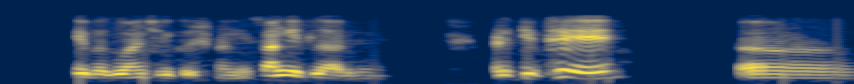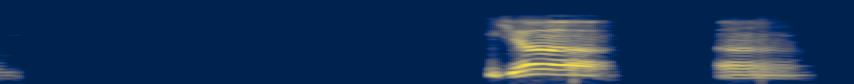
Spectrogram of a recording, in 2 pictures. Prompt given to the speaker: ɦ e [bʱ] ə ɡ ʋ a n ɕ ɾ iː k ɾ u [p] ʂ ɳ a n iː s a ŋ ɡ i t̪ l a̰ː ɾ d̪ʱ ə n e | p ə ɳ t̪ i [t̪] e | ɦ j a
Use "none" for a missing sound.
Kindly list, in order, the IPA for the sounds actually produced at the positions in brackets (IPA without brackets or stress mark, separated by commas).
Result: bʱ, none, t̪ʰ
